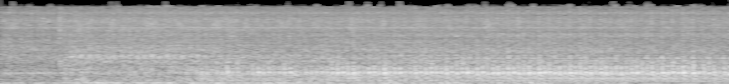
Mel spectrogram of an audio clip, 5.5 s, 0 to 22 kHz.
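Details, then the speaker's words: 2013 Chevrolet Cruze at steady idle with the AC on: a light, fast rattle of about three per second rides over the idle, not there with AC off. The belt tensioner is suspected and is being replaced. "When you turn on the AC, it feels like it's like something's either like vibrating too much, kind of like a little, I don't want to say like a tick, but I think I recorded something, so I'll upload the little, insert the video clip right here."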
